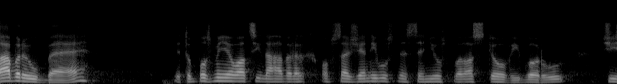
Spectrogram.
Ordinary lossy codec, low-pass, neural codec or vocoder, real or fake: Opus, 64 kbps; 7.2 kHz; codec, 16 kHz, 0.3 kbps, FocalCodec; fake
